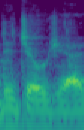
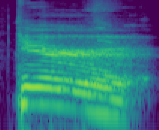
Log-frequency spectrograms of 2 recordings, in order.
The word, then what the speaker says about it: Degiorgio: So it doesn't even sound like Degiorgio, does it? Well, it's Giorgio, like Giorgio Armani, with DE at the beginning.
